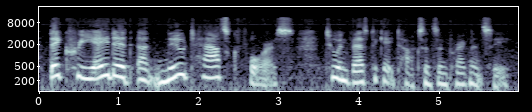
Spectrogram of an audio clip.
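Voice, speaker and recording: Very slow speech with an American accent over noticeable background noise. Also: woman. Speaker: physician. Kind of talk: recorded slide presentation. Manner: informal, conversational.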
